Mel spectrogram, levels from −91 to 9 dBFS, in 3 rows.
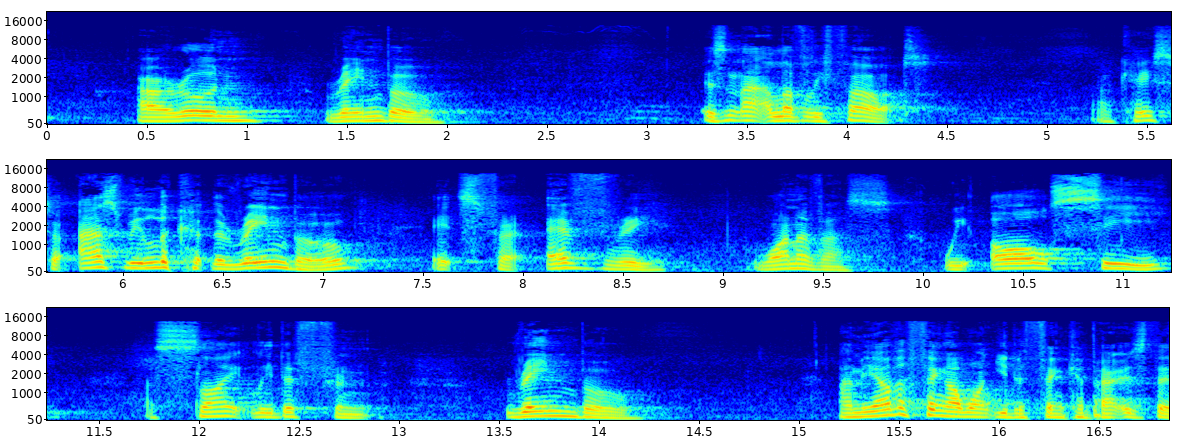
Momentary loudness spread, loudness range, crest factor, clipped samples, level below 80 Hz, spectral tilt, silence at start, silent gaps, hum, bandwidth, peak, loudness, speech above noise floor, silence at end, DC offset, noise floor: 17 LU; 4 LU; 20 dB; under 0.1%; -64 dBFS; -7 dB/octave; 0.45 s; none; none; 13.5 kHz; -4 dBFS; -24 LUFS; 38 dB; 0 s; under 0.1%; -61 dBFS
